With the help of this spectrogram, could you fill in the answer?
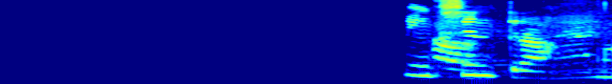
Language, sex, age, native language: Icelandic, male, 10, Icelandic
